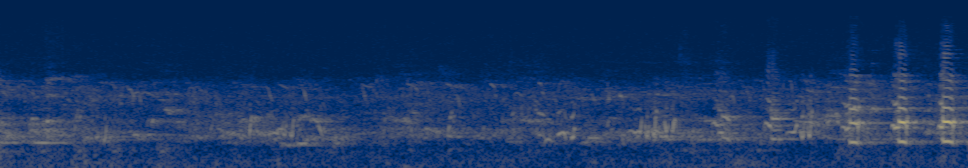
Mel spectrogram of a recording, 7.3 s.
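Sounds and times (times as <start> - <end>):
domestic turkeys clucking, purring and gobbling: 0.0 - 7.2.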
